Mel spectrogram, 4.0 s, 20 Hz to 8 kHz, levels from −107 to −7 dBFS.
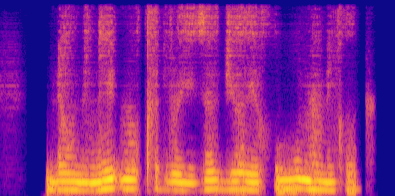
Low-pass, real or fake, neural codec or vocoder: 7.2 kHz; fake; codec, 44.1 kHz, 0.9 kbps, DAC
